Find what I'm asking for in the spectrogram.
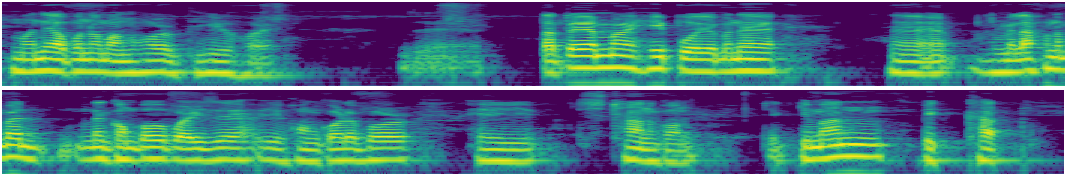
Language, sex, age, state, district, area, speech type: Assamese, male, 18-30, Assam, Nagaon, rural, spontaneous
